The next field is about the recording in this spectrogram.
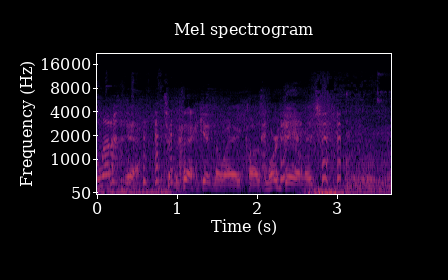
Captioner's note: laughs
